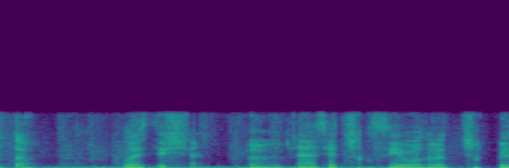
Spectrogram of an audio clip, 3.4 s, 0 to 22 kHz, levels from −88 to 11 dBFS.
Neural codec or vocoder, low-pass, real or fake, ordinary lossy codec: none; 7.2 kHz; real; none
